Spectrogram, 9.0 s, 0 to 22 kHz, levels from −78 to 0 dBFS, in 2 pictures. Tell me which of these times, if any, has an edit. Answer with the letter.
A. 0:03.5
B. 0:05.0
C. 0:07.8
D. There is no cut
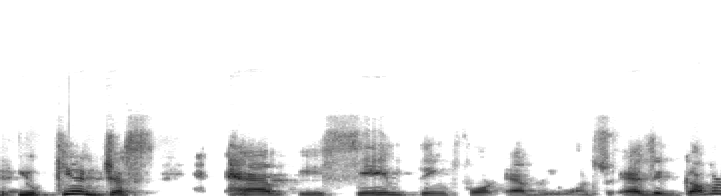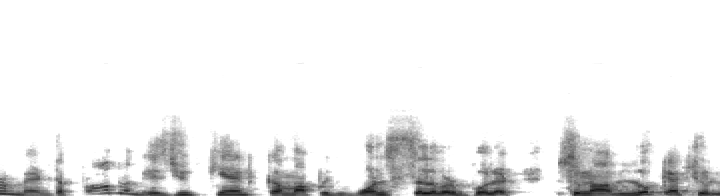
C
